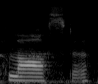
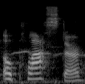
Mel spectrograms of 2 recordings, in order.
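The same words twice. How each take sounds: First: "Plaster" with a long British ah; "Plaster" said the English way, broad a. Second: "plaster" in an American voice, flat a; "Oh, plaster" mimicked with an American a; kids saying plaster. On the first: Shown as a demonstration. Mom corrects her kids with a British "Plaster". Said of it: "I'm like". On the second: Mom mimics kids saying "plaster" the American way. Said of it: "they'll be like".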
